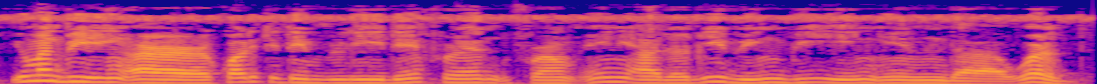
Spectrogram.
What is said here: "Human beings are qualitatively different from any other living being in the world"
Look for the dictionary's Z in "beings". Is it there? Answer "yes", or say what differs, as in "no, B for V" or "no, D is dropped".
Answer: no, Z is dropped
